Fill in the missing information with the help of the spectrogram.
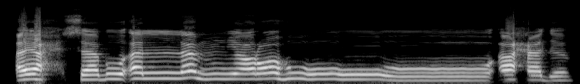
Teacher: یرہ کے ہاپ کے اوپر مد ہے، اس مد کو زیادہ کھینچیں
